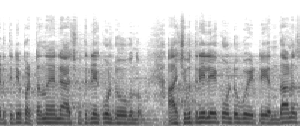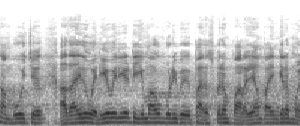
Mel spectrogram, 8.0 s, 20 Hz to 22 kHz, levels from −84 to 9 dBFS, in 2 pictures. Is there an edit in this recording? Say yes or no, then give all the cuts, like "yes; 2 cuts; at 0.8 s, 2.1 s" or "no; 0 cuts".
yes; 1 cut; at 4.6 s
